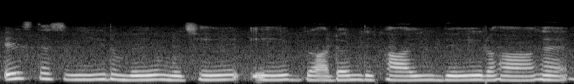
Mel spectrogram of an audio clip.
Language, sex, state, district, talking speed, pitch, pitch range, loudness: Hindi, female, Madhya Pradesh, Katni, 105 wpm, 210 Hz, 200-220 Hz, -13 LUFS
